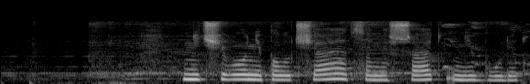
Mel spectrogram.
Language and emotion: Russian, sad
